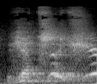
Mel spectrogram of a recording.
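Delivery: high, shrill-loud monster hiss; hissing octopus. A narrator's reading. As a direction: call him like a hissing sea beast. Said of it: "syczała ośmiornica".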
